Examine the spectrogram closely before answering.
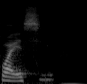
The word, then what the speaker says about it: Weiss: pronouncing it correctly now it's not whis it's Weiss correct um oh my God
